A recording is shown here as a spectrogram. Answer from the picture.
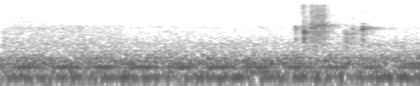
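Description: A single short spritz from a pump spray bottle of leave-in conditioner about one and a half seconds in, a brief hiss of fine mist onto hair, with a smaller puff just after. Otherwise quiet room tone.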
